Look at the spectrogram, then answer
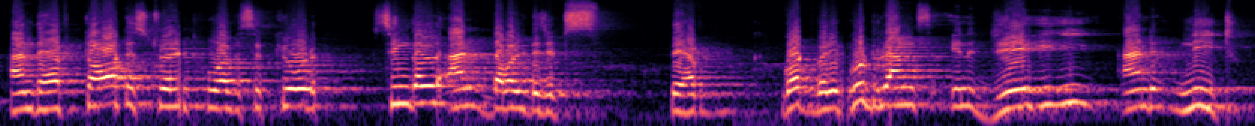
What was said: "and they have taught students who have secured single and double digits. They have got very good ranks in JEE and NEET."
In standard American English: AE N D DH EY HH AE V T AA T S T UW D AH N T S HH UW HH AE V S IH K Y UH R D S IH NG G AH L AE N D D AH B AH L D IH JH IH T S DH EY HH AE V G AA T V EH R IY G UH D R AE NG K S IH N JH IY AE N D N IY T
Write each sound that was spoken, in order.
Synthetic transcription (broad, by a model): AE N D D EY HH AE V T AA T S T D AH N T HH UW HH AE V S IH K Y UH R D S IH NG G AH L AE N D D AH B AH L D IH JH IH T S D EY HH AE V G AA T V EH R IY G UH D R AE NG K S IH N JH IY AE N D N IY T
